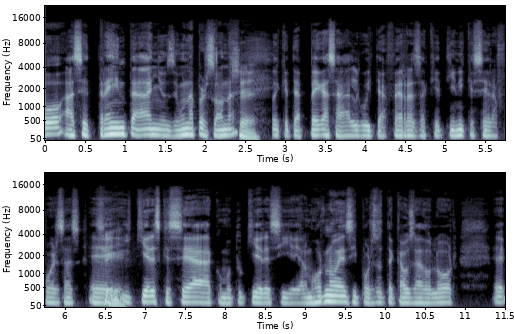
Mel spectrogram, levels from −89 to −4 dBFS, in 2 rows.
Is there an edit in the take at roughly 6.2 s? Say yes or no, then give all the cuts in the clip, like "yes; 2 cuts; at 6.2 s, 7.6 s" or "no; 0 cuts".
yes; 2 cuts; at 2.8 s, 6.2 s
